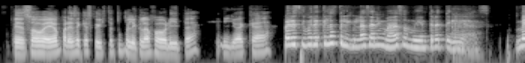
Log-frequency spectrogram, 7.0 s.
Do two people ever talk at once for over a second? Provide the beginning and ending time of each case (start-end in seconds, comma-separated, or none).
none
